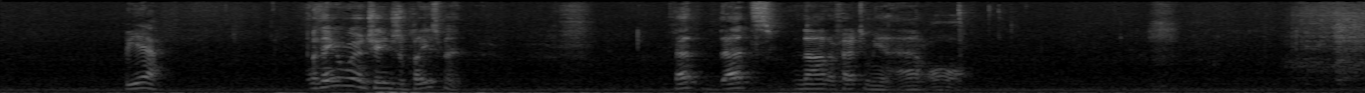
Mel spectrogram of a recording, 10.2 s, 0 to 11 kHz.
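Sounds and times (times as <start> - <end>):
speech: 0.9 - 1.4, 2.3 - 3.6, 5.0 - 7.4
person blowing nose: 9.6 - 10.2.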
